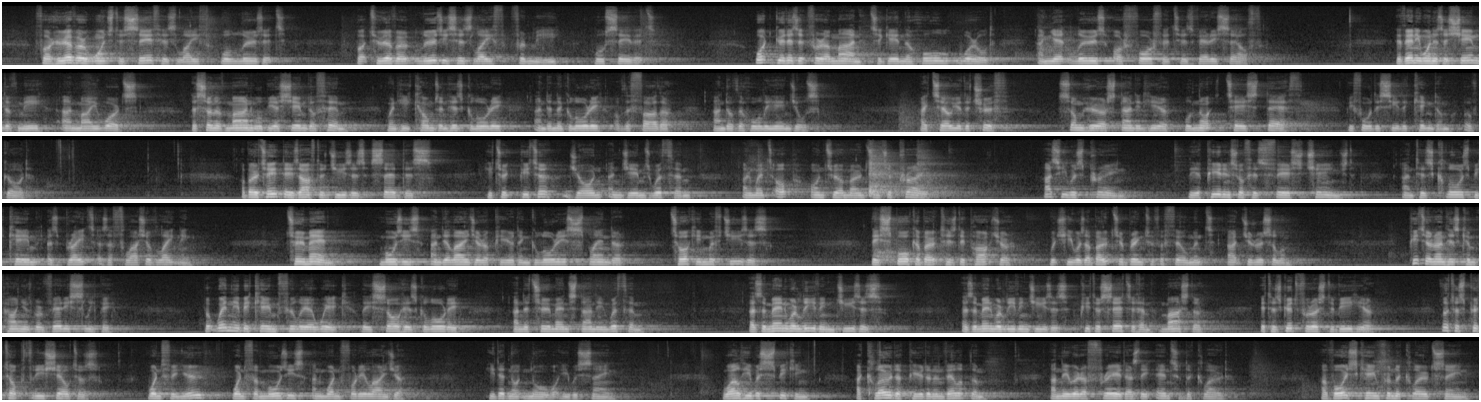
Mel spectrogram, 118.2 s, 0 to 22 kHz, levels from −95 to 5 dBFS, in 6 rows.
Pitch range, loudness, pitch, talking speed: 120-145 Hz, -25 LUFS, 135 Hz, 135 wpm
